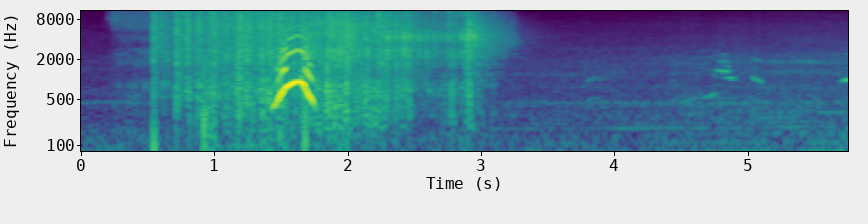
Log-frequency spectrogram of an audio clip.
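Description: A Diwali firecracker that burns from both ends fizzes and crackles loudly for a few seconds with a rising whistle in the middle, then quiet outdoor background follows.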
